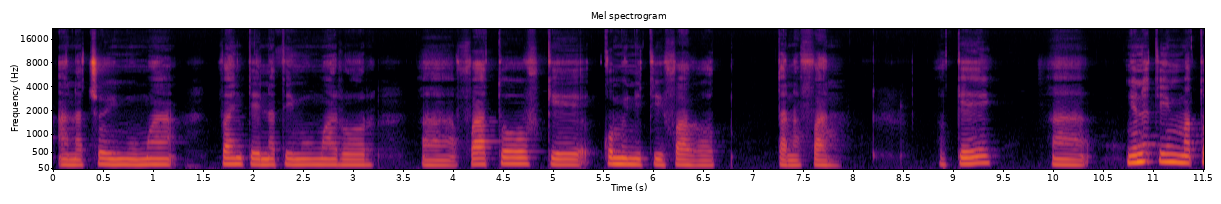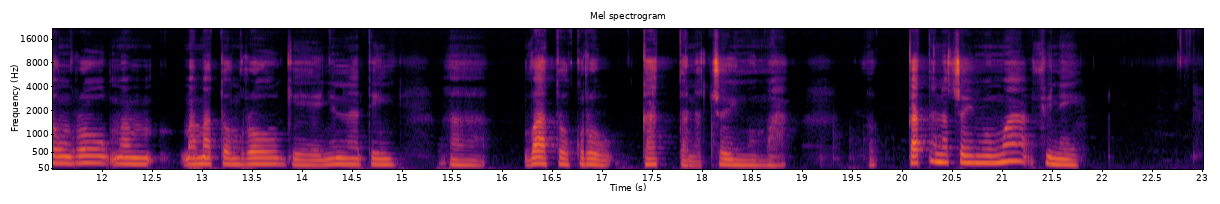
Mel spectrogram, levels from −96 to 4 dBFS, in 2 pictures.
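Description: At 8.91 s there's a DC step: the waveform's zero line suddenly jumps by about -49 dBFS, the kind of shift you get when a converter recalibrates or an offset input gets switched in. It doesn't hold, though. It bleeds away the way a 20 Hz high-pass would let it, so what you hear is a single low thump or click while the speech carries straight on through it, untouched.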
